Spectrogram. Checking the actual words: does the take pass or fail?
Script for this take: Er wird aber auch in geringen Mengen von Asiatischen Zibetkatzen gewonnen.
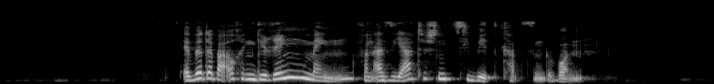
pass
